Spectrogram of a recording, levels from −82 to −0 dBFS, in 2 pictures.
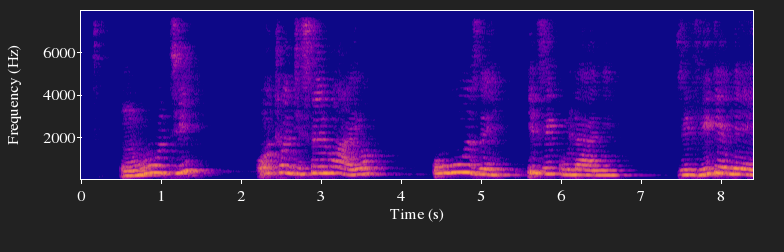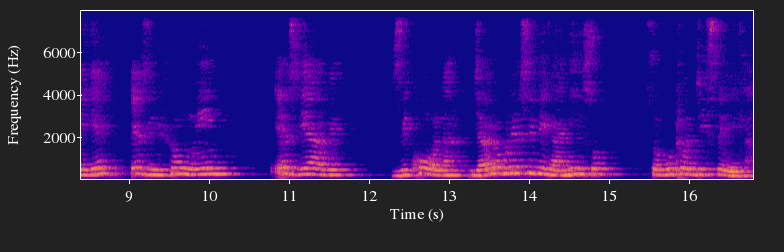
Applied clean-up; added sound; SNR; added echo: none; none; none; reverberation time 0.6 s.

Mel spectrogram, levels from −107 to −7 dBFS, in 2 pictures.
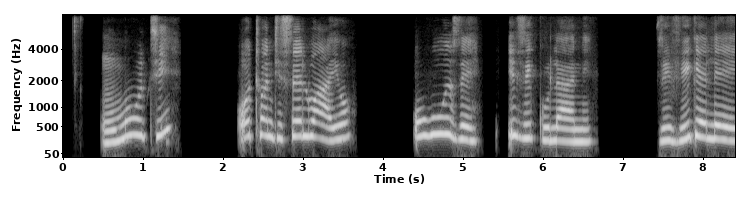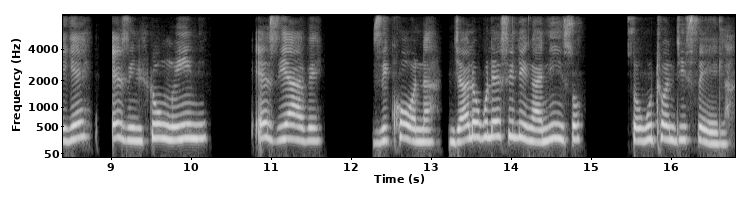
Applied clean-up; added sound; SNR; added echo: none; none; none; none.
